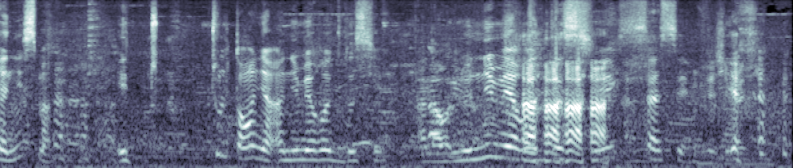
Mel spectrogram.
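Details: Stuttering, probably in a participant of a French eloquence contest for people who stutter.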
